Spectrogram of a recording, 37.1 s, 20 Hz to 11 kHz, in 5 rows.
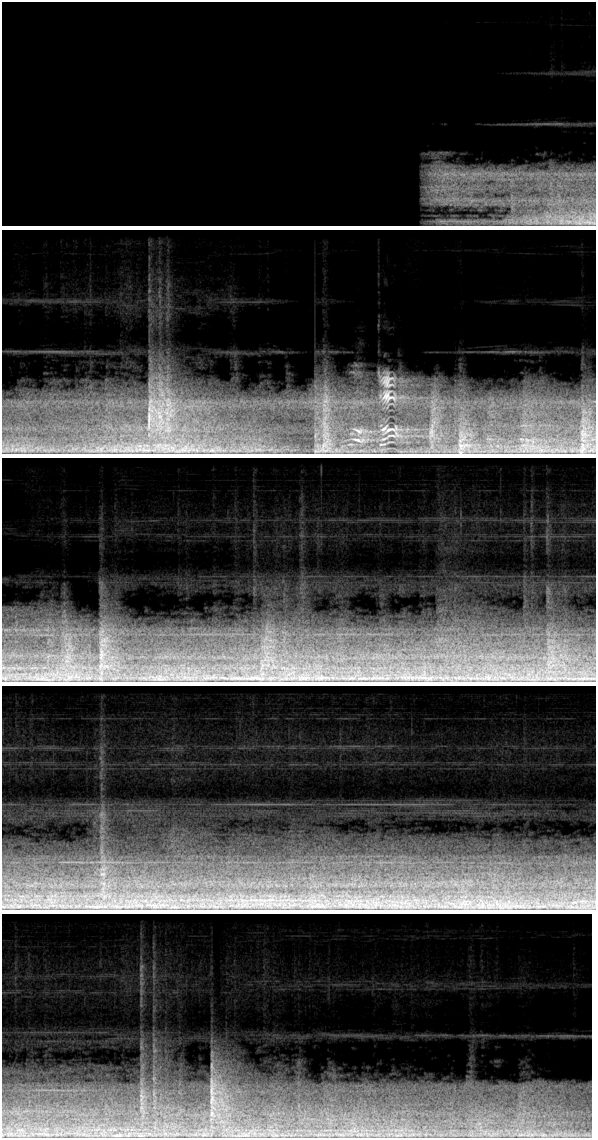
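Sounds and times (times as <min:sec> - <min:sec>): roll-forming machine hum: 0:05.8 - 0:37.0.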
